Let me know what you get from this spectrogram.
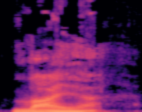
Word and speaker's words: Vaja: Ja, Vaja.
